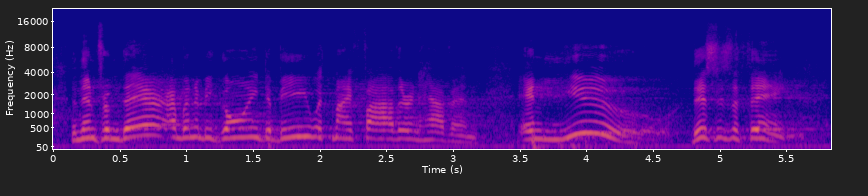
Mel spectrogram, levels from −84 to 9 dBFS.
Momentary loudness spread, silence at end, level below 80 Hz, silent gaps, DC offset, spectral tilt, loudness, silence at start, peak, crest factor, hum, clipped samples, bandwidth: 12 LU; 0 s; -60 dBFS; none; under 0.1%; -4.5 dB/octave; -38 LUFS; 0 s; -20 dBFS; 18 dB; none; under 0.1%; 16 kHz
